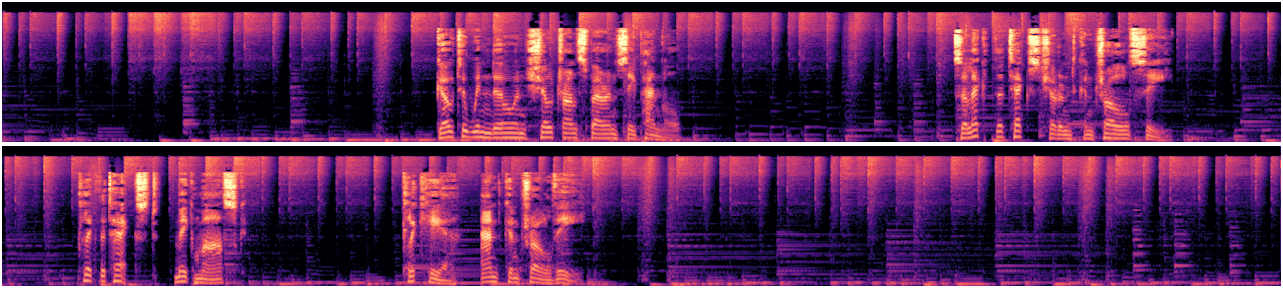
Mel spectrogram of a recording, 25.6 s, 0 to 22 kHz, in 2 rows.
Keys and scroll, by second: 8.9 space, 11.2 ctrl+c, 19.0 ctrl+v.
